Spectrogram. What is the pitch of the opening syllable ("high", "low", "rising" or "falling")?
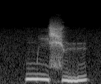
falling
